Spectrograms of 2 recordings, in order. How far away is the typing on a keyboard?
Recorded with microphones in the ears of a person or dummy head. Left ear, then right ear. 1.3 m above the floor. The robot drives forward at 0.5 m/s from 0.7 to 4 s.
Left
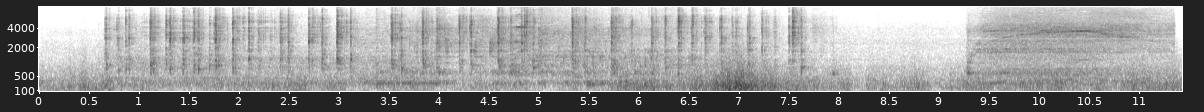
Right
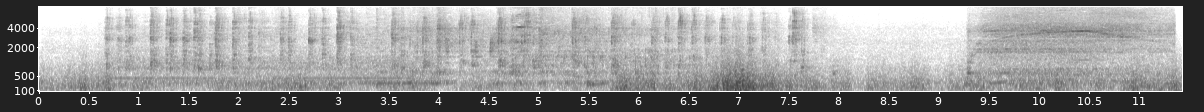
About 4 m.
